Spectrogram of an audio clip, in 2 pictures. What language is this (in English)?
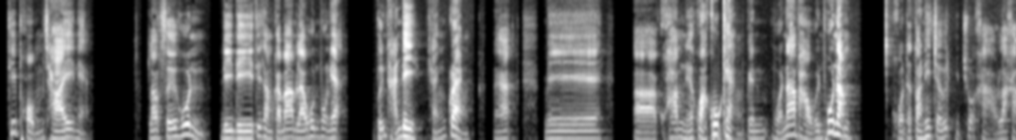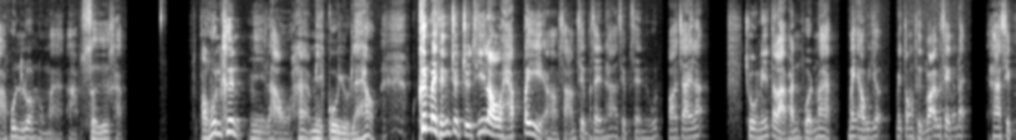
Thai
